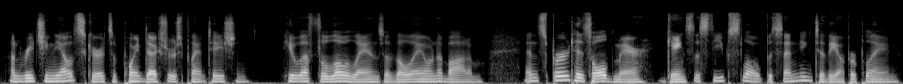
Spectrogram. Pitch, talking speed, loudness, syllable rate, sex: 130 Hz, 200 wpm, -18 LUFS, 5.4 syllables/s, male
